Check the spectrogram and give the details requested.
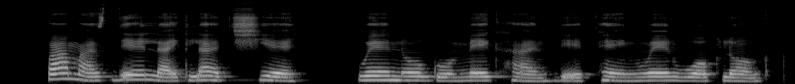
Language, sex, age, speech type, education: Nigerian Pidgin, female, 15-29, spontaneous, tertiary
